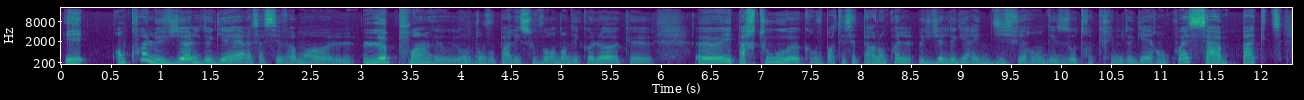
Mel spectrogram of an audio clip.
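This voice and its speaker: English-accented woman host, lots of ums, really dark mellow tone. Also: lowish voice, moderate pace. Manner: hesitant, many fillers and restarts. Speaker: interviewer. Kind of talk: TV studio interview.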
